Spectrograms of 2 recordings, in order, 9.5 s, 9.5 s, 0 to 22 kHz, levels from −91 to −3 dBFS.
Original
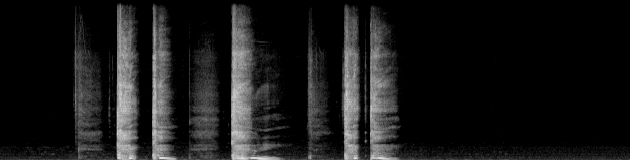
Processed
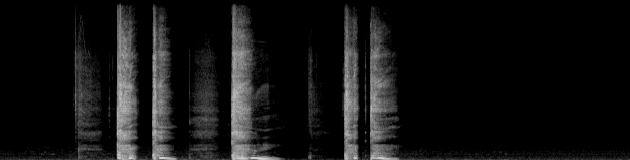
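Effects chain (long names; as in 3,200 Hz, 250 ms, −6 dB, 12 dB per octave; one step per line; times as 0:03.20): graphic EQ with 15 bands 160 Hz +7 dB, 1,000 Hz +3 dB, 2,500 Hz −6 dB
0:03.96–0:05.43: expander for the loud parts 1.5 to 1, over −36 dBFS
level −5 dB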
